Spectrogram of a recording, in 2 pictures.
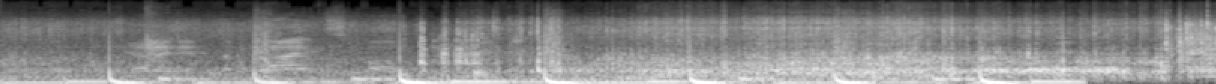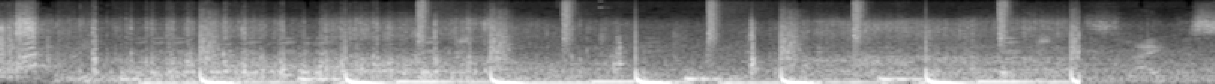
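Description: Skateboard wheels rolling over rough city street pavement, with a continuous gritty roar and a steady run of sharp clacks from cracks and joints, close and loud.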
